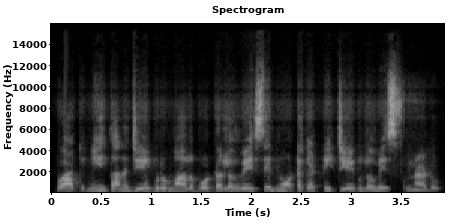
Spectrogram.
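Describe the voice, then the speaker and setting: A woman's voice: medium pitch, brisk, a little mellow, rough recording. Woman narrating a novel.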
